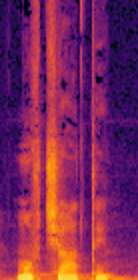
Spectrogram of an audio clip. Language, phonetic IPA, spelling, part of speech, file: Ukrainian, [mɔu̯ˈt͡ʃate], мовчати, verb, Uk-мовчати.ogg
- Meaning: to be silent; to keep quiet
